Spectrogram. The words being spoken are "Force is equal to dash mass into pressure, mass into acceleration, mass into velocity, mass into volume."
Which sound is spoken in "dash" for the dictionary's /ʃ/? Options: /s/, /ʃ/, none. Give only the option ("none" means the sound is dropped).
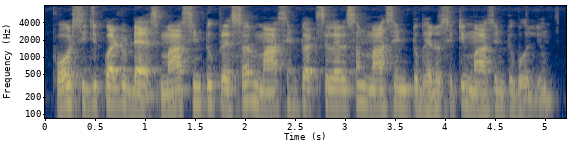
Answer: /s/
